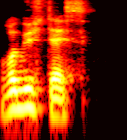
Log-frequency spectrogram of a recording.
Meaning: robustness
- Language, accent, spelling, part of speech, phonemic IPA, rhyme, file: French, France, robustesse, noun, /ʁɔ.bys.tɛs/, -ɛs, LL-Q150 (fra)-robustesse.wav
